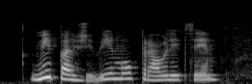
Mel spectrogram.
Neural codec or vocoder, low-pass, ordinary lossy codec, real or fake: codec, 16 kHz, 8 kbps, FreqCodec, smaller model; 7.2 kHz; none; fake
